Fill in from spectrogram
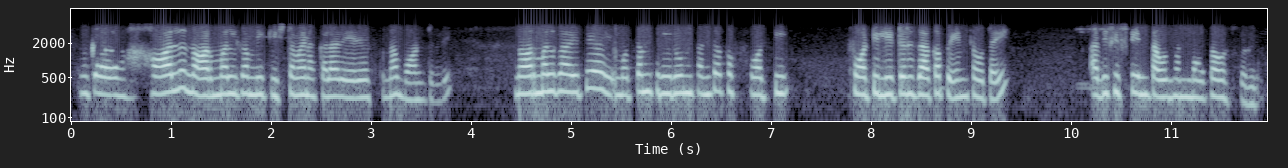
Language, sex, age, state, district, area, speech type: Telugu, female, 18-30, Andhra Pradesh, Nandyal, urban, conversation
